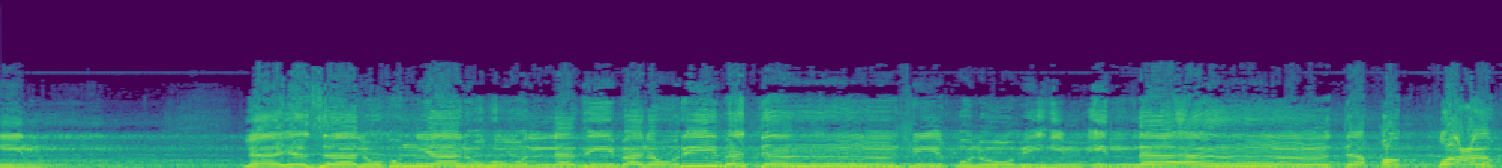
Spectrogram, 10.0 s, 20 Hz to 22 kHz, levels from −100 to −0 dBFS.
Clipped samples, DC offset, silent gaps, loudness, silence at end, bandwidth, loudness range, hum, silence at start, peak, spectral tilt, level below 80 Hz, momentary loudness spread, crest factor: under 0.1%; under 0.1%; none; -15 LUFS; 0 s; 13.5 kHz; 1 LU; none; 0 s; -2 dBFS; -3 dB/octave; -52 dBFS; 10 LU; 12 dB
